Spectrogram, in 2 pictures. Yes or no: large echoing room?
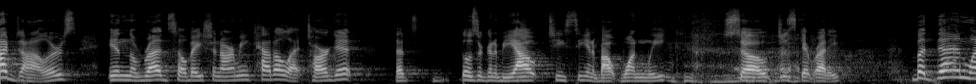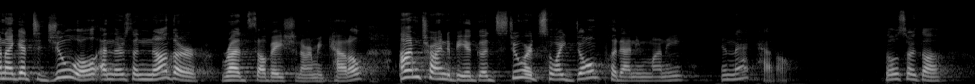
yes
